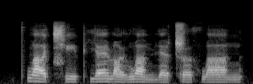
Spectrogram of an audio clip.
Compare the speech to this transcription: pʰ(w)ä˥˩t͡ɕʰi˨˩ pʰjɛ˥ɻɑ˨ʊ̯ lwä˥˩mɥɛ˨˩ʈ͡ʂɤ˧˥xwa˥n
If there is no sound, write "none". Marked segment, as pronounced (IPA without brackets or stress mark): w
